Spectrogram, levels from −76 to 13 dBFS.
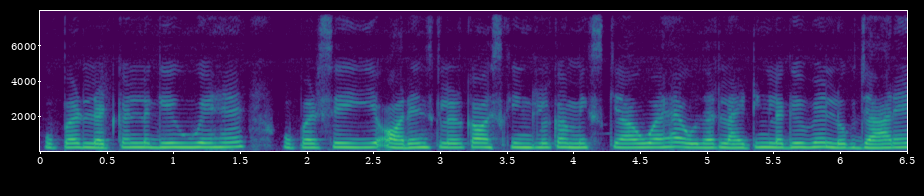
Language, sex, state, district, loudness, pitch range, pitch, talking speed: Hindi, female, Jharkhand, Deoghar, -15 LUFS, 225-240 Hz, 235 Hz, 250 wpm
